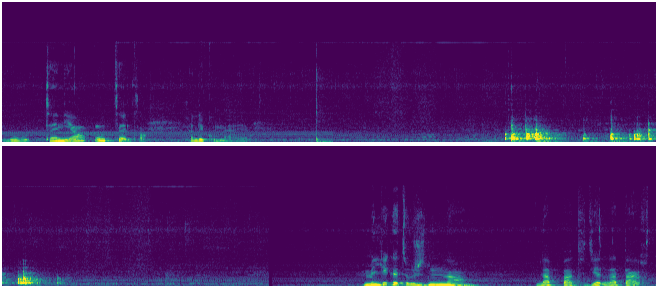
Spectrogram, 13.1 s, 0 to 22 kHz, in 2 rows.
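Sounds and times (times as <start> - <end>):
faint background hum: 0.0 - 13.0
kitchenware knocking on counter: 5.0 - 7.2.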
